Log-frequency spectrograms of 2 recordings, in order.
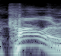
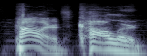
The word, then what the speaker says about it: collard: Well, no, it's not your collar. That's right. That's exactly what he's saying, though. Yes. So, the That's how you say it. It's a D on the end of the collar.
